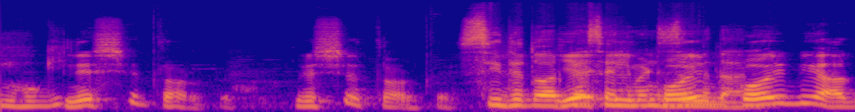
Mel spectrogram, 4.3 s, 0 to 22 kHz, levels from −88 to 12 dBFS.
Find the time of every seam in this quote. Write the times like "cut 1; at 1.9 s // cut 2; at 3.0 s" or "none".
none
